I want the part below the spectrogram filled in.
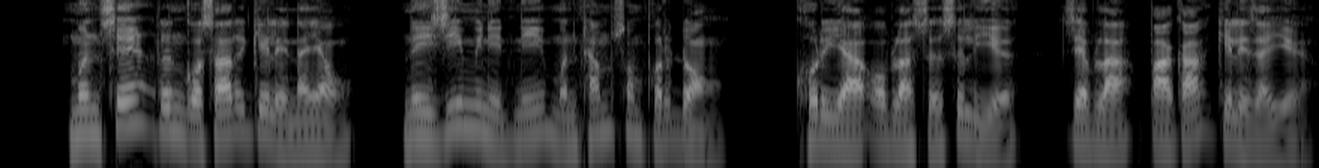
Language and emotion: Bodo, neutral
